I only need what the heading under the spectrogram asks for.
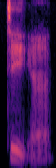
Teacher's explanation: huruf Ta ini juga sama dengan Kaf ya dia ada sifat hamsnya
